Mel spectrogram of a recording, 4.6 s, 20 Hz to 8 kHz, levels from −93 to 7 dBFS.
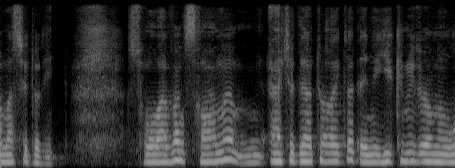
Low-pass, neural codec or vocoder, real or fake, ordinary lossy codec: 7.2 kHz; codec, 24 kHz, 0.9 kbps, WavTokenizer, medium music audio release; fake; none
